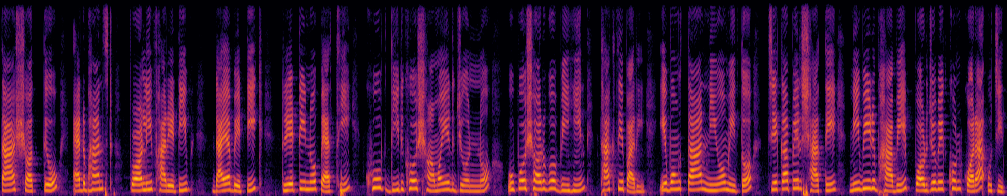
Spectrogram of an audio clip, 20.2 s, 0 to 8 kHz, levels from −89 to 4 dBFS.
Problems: constant background noise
